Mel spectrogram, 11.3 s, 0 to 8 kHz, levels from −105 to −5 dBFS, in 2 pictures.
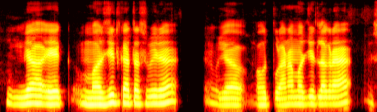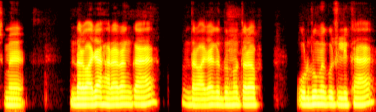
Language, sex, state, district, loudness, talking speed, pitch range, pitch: Hindi, male, Bihar, Muzaffarpur, -18 LUFS, 150 wpm, 130-155 Hz, 140 Hz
